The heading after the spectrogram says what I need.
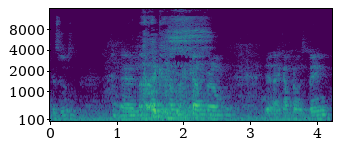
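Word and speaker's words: Jesús: I mean, basically Jesus, but with an accent, so I'm Jesus.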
